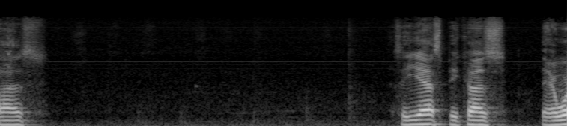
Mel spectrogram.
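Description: A man speaks calmly and clearly up close, with pauses.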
